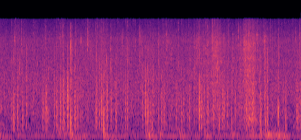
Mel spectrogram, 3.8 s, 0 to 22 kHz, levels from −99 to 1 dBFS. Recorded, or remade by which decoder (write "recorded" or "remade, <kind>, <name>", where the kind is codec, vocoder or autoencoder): recorded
